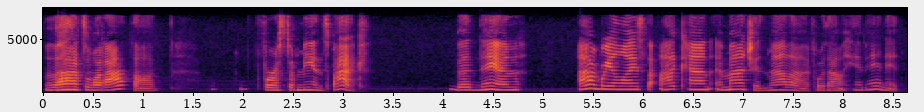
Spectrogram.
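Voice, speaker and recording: Lady doing a homey easygoing farm pony gal, kinda high, muffled recording. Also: unhurried, pauses often. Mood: gentle. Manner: easygoing, homespun.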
